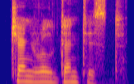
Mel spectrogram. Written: general dentist

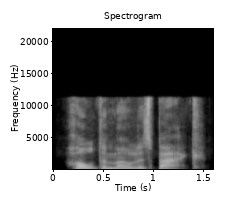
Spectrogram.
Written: hold the molars back

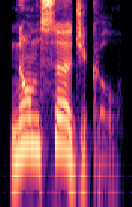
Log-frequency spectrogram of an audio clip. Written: non-surgical

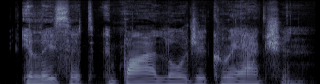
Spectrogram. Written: elicit a biologic reaction

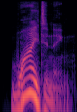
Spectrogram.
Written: widening

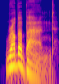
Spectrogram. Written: rubber band

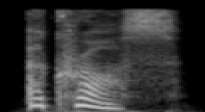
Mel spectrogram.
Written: across

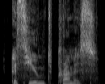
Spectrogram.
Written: assumed premise

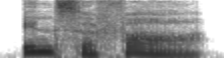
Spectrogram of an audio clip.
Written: insofar

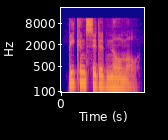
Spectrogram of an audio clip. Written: be considered normal

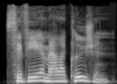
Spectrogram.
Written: severe malocclusion

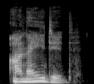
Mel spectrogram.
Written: unaided

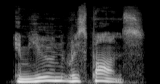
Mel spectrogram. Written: immune response

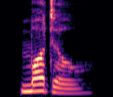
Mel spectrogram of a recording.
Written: model

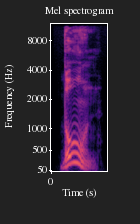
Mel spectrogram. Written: born

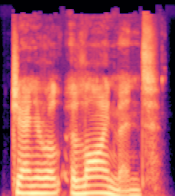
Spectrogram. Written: general alignment

